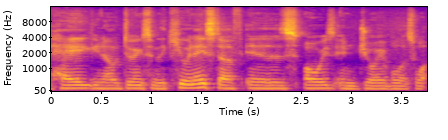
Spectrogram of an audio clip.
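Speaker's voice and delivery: ordinary talk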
